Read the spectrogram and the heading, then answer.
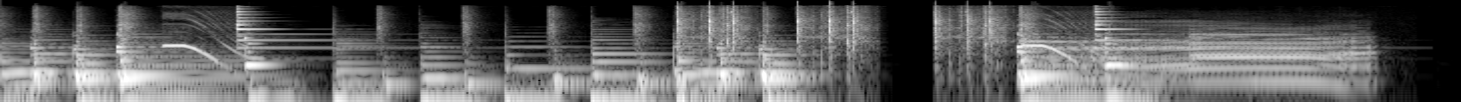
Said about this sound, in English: Farmer Brown has a problem. His cows like to type. All day long he hears click, clack, moo clack, moo. Clickety clack, moo.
